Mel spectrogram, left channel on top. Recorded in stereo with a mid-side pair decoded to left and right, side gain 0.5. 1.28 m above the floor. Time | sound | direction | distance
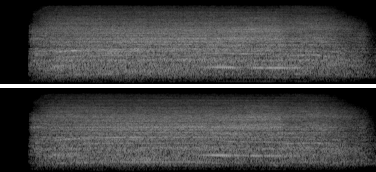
0.3 | a drill | 45° left | 1.2 m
